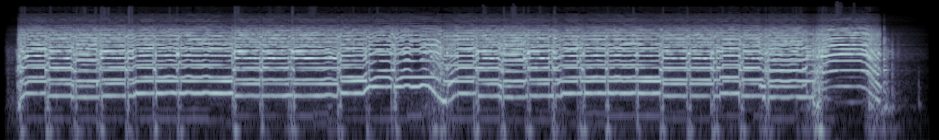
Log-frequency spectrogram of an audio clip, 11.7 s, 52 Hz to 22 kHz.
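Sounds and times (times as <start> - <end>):
rock melody and harmony: 0.2 - 11.2.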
